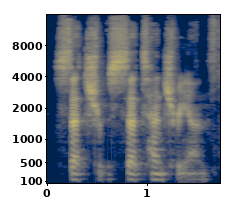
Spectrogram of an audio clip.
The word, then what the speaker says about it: Septentrion: Then 2 Septentrion. I think the P is silent. Septentrion.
